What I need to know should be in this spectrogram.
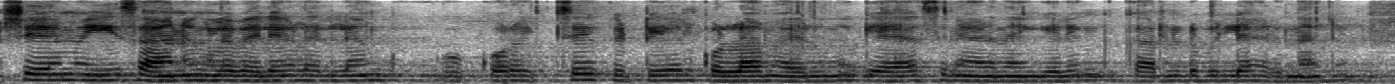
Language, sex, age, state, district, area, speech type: Malayalam, female, 45-60, Kerala, Thiruvananthapuram, urban, spontaneous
